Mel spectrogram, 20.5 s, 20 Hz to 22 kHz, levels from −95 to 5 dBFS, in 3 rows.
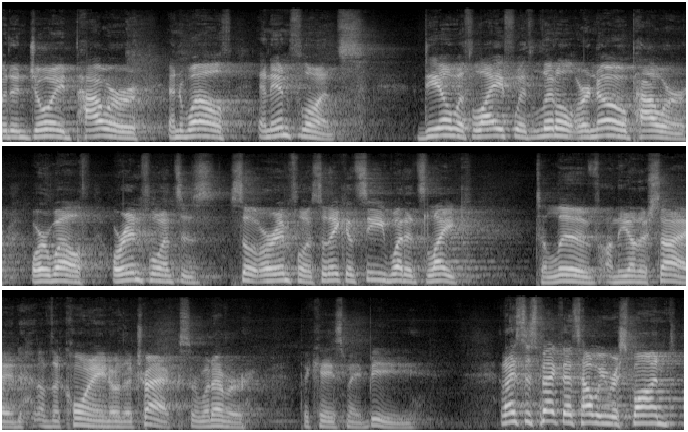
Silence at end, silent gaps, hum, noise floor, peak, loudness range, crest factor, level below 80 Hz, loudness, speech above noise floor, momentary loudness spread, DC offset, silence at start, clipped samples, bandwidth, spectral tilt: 0 s; none; none; -56 dBFS; -6 dBFS; 6 LU; 14 dB; -66 dBFS; -19 LUFS; 36 dB; 12 LU; under 0.1%; 0 s; under 0.1%; 18 kHz; -4.5 dB/octave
